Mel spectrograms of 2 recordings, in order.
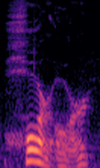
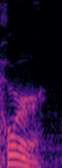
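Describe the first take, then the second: First: The word is said with careful emphasis. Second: The word is said casually, without emphasis. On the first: The speaker calls it right. "I have to say it that way" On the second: The speaker calls it wrong. "when I don't say horror, emphasizing it, it sounds like"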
